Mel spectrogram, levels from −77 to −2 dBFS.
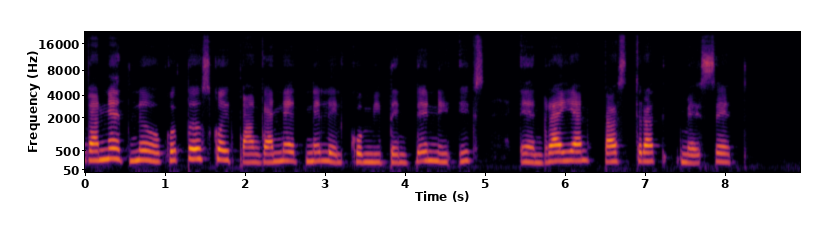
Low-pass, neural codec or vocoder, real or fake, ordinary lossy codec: none; codec, 44.1 kHz, 2.6 kbps, SNAC; fake; none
